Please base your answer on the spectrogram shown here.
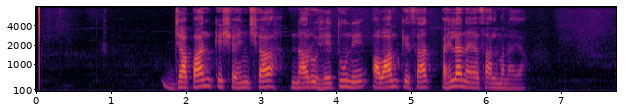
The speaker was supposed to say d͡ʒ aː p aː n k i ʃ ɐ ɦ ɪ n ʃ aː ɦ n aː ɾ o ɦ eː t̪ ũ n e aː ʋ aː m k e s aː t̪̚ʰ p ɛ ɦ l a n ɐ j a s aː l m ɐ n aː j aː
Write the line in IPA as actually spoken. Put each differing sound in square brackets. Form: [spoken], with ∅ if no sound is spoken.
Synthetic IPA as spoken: d͡ʒ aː p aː n k [e] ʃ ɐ ɦ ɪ n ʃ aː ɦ n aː ɾ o ɦ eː t̪ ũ n e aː ʋ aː m k e s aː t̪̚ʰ p ɛ ɦ l a n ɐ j a s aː l m ɐ n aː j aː

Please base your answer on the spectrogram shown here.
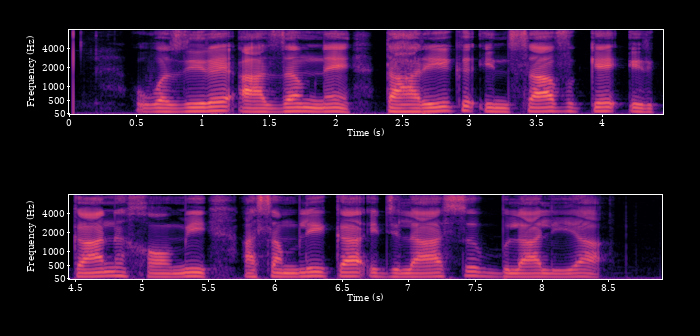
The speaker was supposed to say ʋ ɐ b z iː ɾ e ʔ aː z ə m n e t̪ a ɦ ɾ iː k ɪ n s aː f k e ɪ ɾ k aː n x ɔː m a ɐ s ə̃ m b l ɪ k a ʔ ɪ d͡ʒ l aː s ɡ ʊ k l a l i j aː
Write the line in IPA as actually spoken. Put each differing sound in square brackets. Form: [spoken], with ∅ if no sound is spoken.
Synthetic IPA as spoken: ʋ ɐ [∅] z iː ɾ e ʔ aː z ə m n e t̪ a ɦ ɾ iː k ɪ n s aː f k e ɪ ɾ k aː n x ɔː m [i] ɐ s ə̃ m b l [i] k a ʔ ɪ d͡ʒ l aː s [b] ʊ [∅] l a l i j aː

